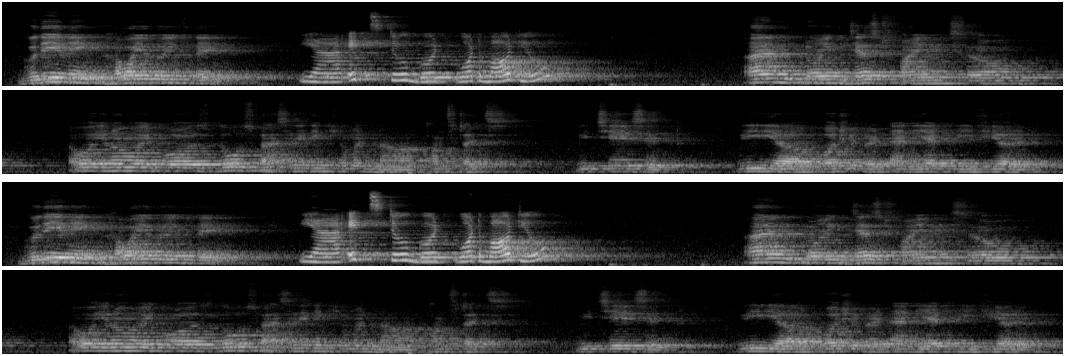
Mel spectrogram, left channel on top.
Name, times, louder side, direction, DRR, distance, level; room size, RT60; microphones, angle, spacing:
voice 1, 0.2-2.2 7.4-10.2 11.3-15.6 16.3-17.2 18.0-20.8, equal, 80° left, 0 dB, 7.3 m, -27 dB
voice 2, 3.0-5.6, right 2 dB, 30° right, 6 dB, 1.7 m, -22 dB
26.5 x 22.5 x 8.9 m, 2.2 s
head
